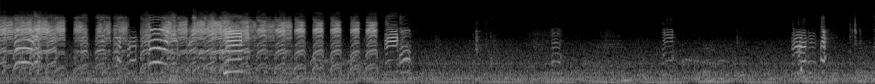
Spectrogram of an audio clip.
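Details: Zebra finch pair feeding three juvenile babies; an intense run of rapid nasal calls for four seconds, then quieter, widely spaced single calls over a low electrical hum.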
